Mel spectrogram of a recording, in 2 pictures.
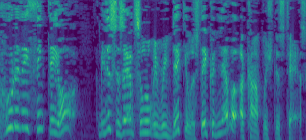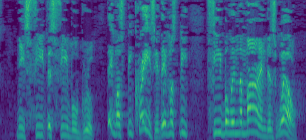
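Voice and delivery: jeering, derisive, scornful taunting voice. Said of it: "here's the mockery".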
